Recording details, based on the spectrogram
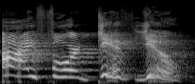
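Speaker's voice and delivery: put-on high, loud, spiteful, venomous tiny child's voice. Mother quotes her crying three-year-old, imitating a venomous tiny voice. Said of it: "staring me down with venom in her tiny voice".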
